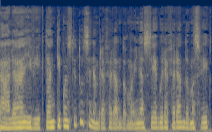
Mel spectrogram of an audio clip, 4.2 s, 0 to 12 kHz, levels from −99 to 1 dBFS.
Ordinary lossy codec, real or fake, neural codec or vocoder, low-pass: AAC, 32 kbps; real; none; 9.9 kHz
